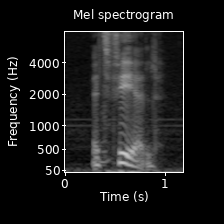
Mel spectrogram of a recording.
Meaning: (adjective) wrong, incorrect, erroneous; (adverb) wrong, wrongly, incorrectly, erroneously; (noun) wrong (incorrectness or moral wrongness), (sometimes, by rephrasing) a mistake
- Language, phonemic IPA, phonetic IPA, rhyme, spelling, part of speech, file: Swedish, /feːl/, [feə̯l], -eːl, fel, adjective / adverb / noun, Sv-fel.ogg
